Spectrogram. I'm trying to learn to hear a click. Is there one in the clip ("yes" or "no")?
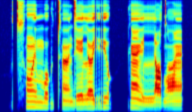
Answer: no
